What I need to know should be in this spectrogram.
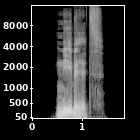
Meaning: genitive singular of Nebel
- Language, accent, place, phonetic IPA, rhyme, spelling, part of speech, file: German, Germany, Berlin, [ˈneːbl̩s], -eːbl̩s, Nebels, noun, De-Nebels.ogg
